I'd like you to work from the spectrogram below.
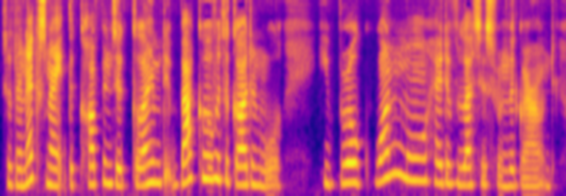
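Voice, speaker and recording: A woman narrating a bedtime story for children in a gentle, deliberate way. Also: high-pitched, vocal fry. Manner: slow, gentle, deliberate reading.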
